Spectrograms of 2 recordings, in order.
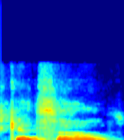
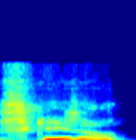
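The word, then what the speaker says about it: schizoaffective: A lot of people think it's schizo but it's actually correct cor correctly pronounced it skezo schizoeffective disorder uh which has is schizophrenia with bipolar.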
